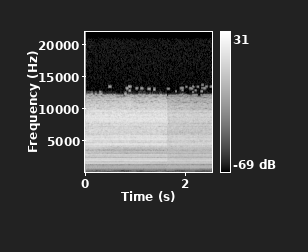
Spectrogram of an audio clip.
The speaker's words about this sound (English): yeah, my uh, my dryer's going. Sorry about that.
